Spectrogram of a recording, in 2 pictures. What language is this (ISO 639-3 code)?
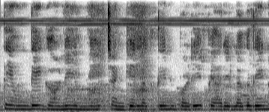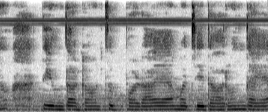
doi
